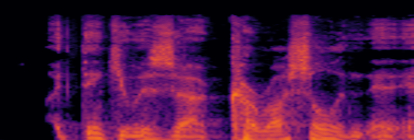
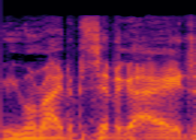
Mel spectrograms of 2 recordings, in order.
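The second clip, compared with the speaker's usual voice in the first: loud higher call, punching Heights; calling out again; 7 semitones higher, 10 dB louder, faster than usual. Retold or imitated. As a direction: holler the joke louder the second time. Calling out from car.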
